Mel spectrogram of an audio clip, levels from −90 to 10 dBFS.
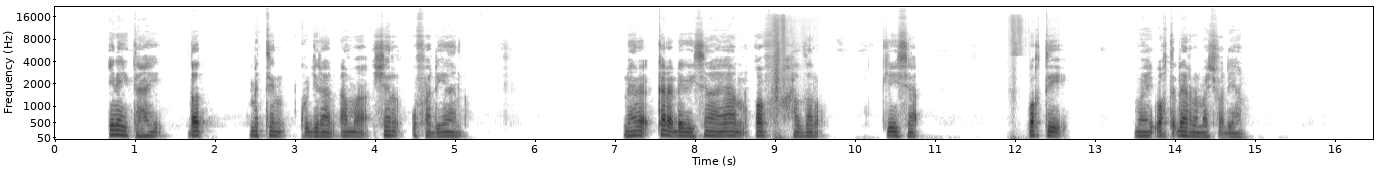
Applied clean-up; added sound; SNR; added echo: neural mask model DeepFilterNet 3.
